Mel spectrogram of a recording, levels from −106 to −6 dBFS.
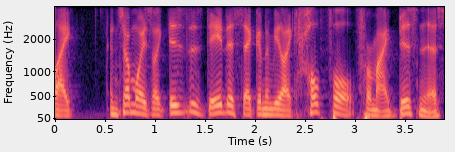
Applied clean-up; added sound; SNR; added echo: none; none; none; none.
